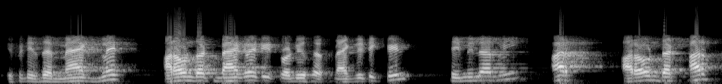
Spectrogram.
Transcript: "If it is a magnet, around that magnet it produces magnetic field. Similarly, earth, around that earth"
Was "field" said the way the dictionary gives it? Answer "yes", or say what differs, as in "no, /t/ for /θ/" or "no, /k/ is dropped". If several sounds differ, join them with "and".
yes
